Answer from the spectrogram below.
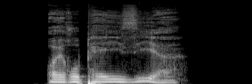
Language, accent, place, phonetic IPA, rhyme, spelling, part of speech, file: German, Germany, Berlin, [ɔɪ̯ʁopɛiˈziːɐ̯], -iːɐ̯, europäisier, verb, De-europäisier.ogg
- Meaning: 1. singular imperative of europäisieren 2. first-person singular present of europäisieren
